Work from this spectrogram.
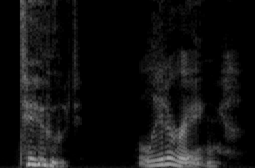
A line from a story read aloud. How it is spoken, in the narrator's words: Styles muttered sleepily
